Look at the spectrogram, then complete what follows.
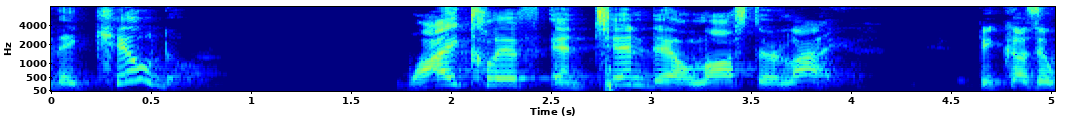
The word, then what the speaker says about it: Tyndale: wycliffe did it and tyndale tydell tydell it's tyndale tyndale tyndale he they did it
